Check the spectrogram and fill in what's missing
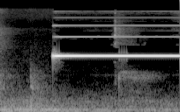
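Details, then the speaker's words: Apnea monitor improper-shutoff alarm: a steady, high-pitched continuous tone that starts and holds, warning that the infant apnea monitor was switched off incorrectly rather than with the blue-button sequence. "el propósito de todo esto es para que si tienes otro niño en la casa es no puede venir y apagar el monitor sin que uno sepa"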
